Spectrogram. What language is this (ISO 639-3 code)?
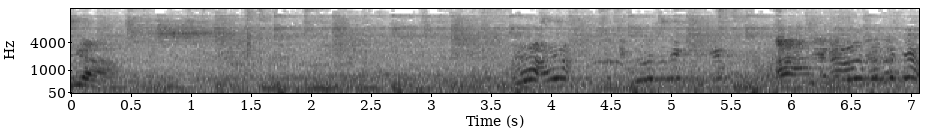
ind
